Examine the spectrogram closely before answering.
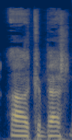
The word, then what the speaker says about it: compassion: one you guys know compassion is a noun second syllable it means sympathy for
